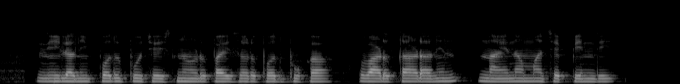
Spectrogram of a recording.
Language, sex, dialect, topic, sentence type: Telugu, male, Telangana, agriculture, statement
